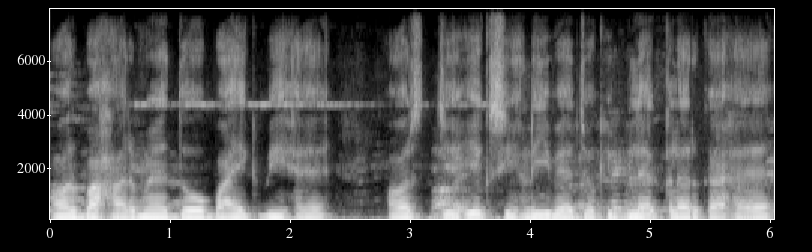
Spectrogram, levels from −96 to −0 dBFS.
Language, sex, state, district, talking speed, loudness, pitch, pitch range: Hindi, male, Jharkhand, Deoghar, 180 wpm, -14 LUFS, 120 Hz, 115-120 Hz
